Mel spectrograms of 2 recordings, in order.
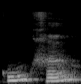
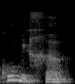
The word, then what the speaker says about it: Qumran: Esse manuscrito do Mar Morto é chamado de Qumran ou Qumran. Fique à vontade em termos de pronúncia, você pode ouvir de uma forma ou de outra, mas se refere a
